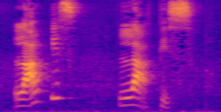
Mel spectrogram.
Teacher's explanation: a penúltima sílaba é a mais forte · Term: paroxítona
